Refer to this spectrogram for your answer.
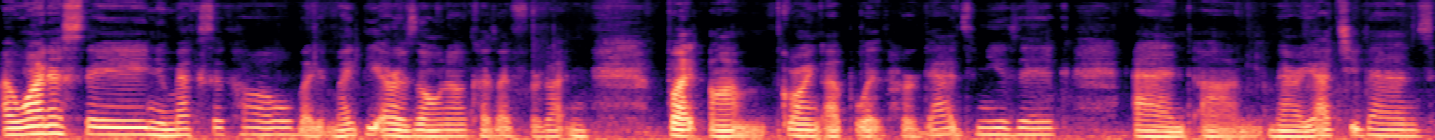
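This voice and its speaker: Soft-spoken, a woman talks at a fairly slow pace. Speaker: home cook video host. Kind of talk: casual chat. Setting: outdoors. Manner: hesitant, many fillers.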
